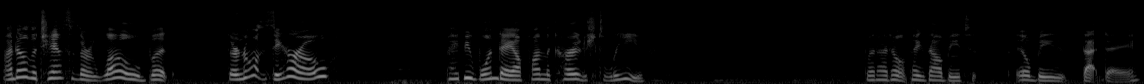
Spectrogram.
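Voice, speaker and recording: A woman's voice: on the high side, expressive, unhurried, long pauses. Woman reading as a lonely, wistful young male ghost. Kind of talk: visual novel read aloud.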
